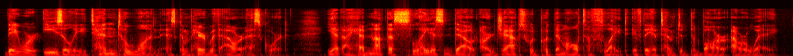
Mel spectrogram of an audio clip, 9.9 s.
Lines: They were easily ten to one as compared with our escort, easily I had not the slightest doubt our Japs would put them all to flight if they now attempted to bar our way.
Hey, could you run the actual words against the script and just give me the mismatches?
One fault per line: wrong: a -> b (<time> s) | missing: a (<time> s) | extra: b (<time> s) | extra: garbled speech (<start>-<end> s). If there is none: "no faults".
wrong: easily -> yet (4.1 s)
missing: now (8.1 s)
